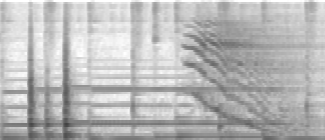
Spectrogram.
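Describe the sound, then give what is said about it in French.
Three quick, sharp knocks on Nasreddin's door by his exasperated neighbour, fairly loud, over a steady musical drone, followed by a long sliding, descending tone. “Le voisin excédé va frapper à sa porte.”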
